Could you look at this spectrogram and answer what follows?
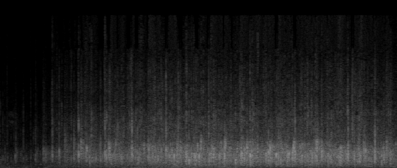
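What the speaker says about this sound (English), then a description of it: "If only Mr. Wayne, my campaign's largest backer, could have heard that applause" Crowd applause follows a mayoral campaign speech in Batman: The Telltale Series, a dense clapping that swells in after a quiet start and holds steady, moderately loud, with no voices over it.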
